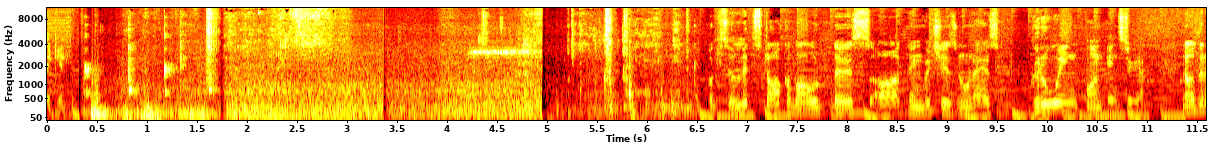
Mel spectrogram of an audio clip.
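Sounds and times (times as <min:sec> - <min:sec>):
car engine rumbling as vehicle slows and pulls over: 0:00.3 - 0:06.5
road noise: 0:00.3 - 0:06.6
speech: 0:06.7 - 0:11.5.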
